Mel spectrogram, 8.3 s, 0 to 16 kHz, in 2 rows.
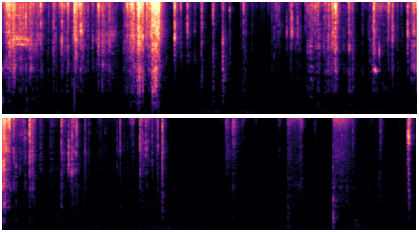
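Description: The crimped plastic wrapper of a 2019 Bowman Chrome trading-card pack being torn open by hand, with dense crinkling and crackling that is loudest about a second and a half in. After about five seconds it thins to a few scattered clicks and rustles as the cards are taken out.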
